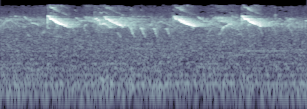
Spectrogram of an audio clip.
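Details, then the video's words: White-eye (pleci) song intended to get a caged bird singing and opening its beak: four bright, high, down-slurred twitter bursts spaced well apart, with quiet hiss between. "Terapi pleci supaya cepat bunyi dan buka paruh|| Pancingan pleci"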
